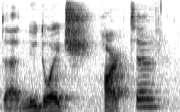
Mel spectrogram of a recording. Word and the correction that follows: Neue Deutsche Härte: Neue Deutsche Härte. Yeah, I know what. NDH. Just say NDH. Neue Deutsche Härte. This is New German Hardness.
